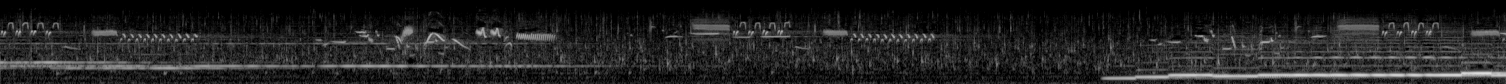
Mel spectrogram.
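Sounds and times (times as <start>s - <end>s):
birds chirping and trilling: 0.0s - 9.5s
held low note: 11.0s - 15.0s.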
